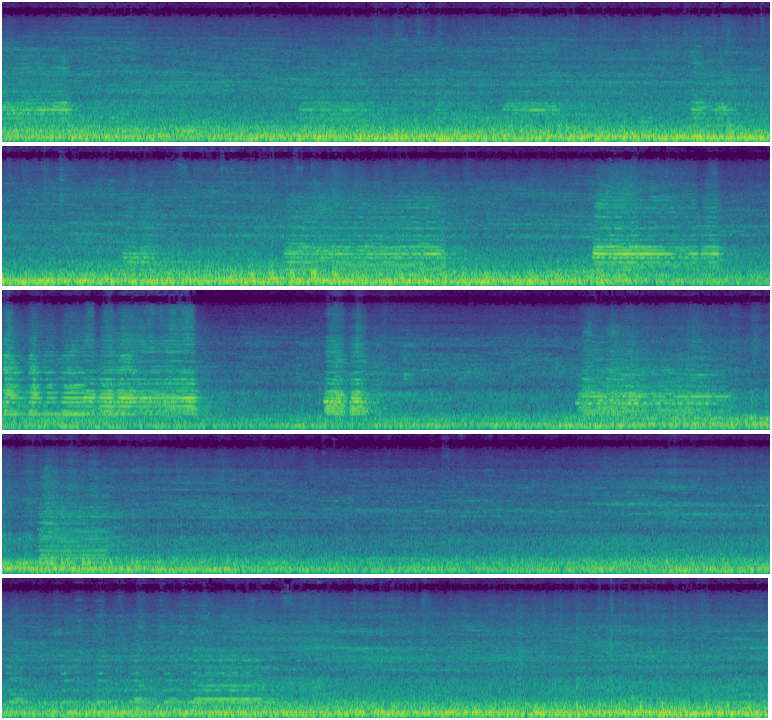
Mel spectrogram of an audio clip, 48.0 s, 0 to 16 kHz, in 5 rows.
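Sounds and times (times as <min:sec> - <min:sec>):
locomotive air horn blasts: 0:00.0 - 0:01.0, 0:03.7 - 0:04.6, 0:06.2 - 0:07.2, 0:08.6 - 0:09.3, 0:11.1 - 0:11.8, 0:13.1 - 0:15.3, 0:17.0 - 0:21.9, 0:23.2 - 0:24.0, 0:26.4 - 0:28.4, 0:29.2 - 0:30.3, 0:38.4 - 0:42.0
diesel engines and train rumble: 0:00.0 - 0:47.9.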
